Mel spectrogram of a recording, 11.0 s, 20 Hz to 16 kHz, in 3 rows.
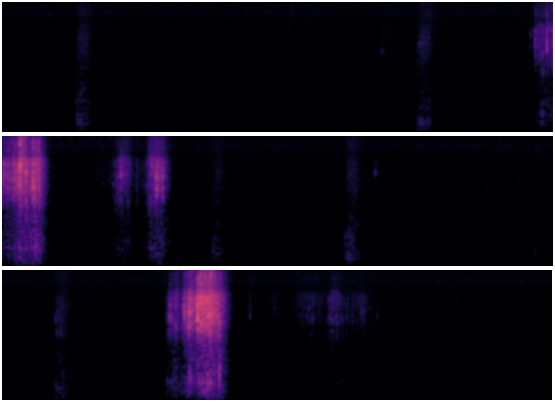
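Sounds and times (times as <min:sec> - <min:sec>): cards shuffled by hand: 0:03.6 - 0:04.8, 0:08.5 - 0:09.9.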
